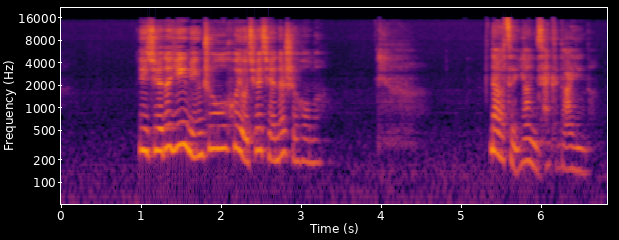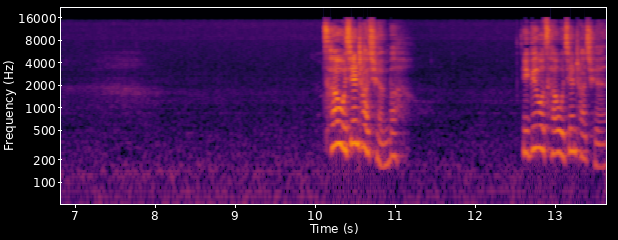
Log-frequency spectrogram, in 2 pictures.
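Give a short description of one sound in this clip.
A young woman speaks close by, questioning with animation.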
